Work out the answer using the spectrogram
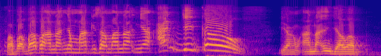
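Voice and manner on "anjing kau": put-on high, very slow father's curse at his child; mock angry shout. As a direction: stretch the curse out in a hammed-up rage. Ayah memaki anaknya. (ayah memaki anak dengan marah dibuat-buat, tinggi dan sangat lambat)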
